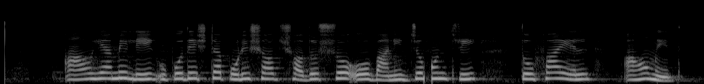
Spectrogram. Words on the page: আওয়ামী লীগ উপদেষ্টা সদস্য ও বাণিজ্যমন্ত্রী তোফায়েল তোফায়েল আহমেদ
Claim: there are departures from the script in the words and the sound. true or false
true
